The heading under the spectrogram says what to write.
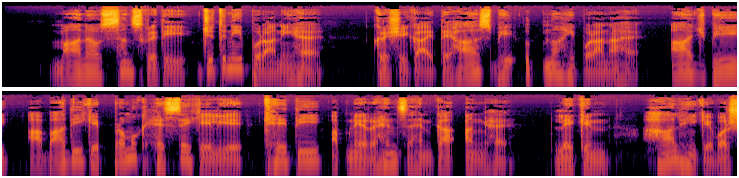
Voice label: Male Hindi VO Sample

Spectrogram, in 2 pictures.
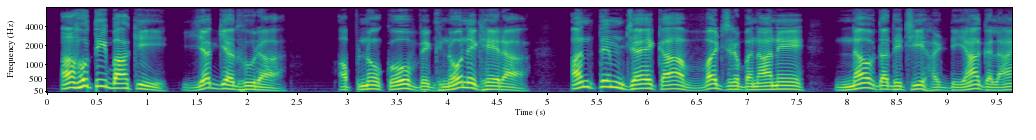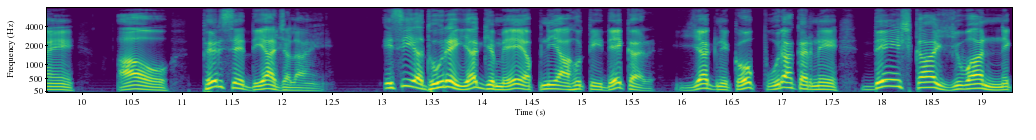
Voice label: Male Hindi VO Sample

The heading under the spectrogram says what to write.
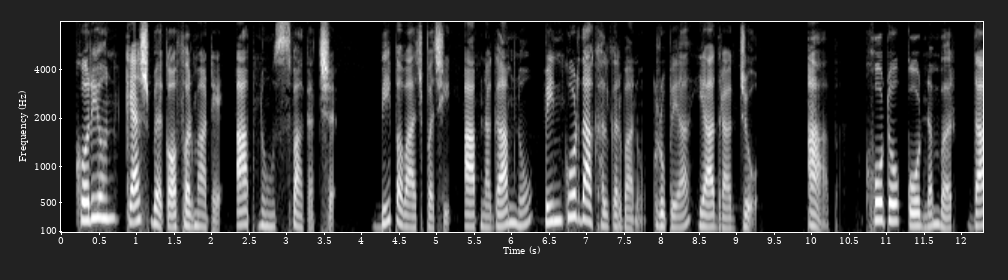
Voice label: Female Gujarati VO

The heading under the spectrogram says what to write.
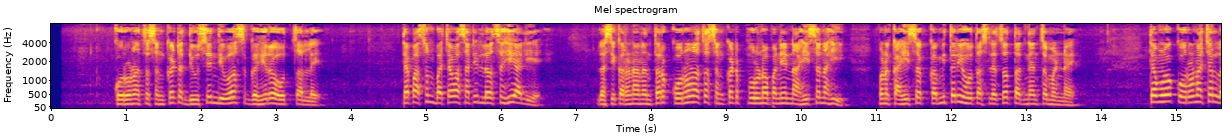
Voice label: Marathi VO

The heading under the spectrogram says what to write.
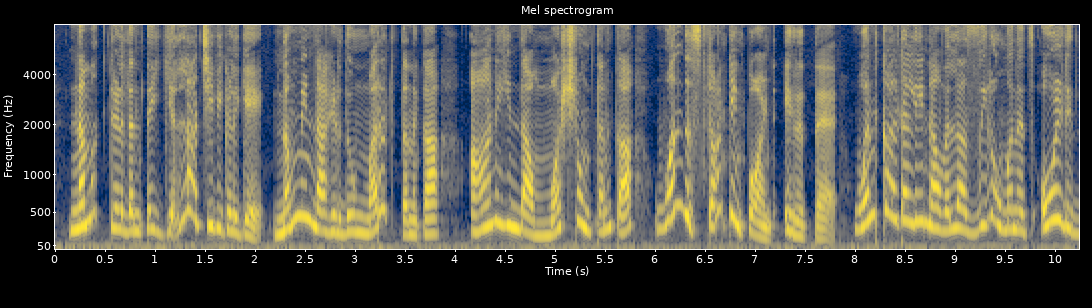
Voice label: Female Kannada VO Sample

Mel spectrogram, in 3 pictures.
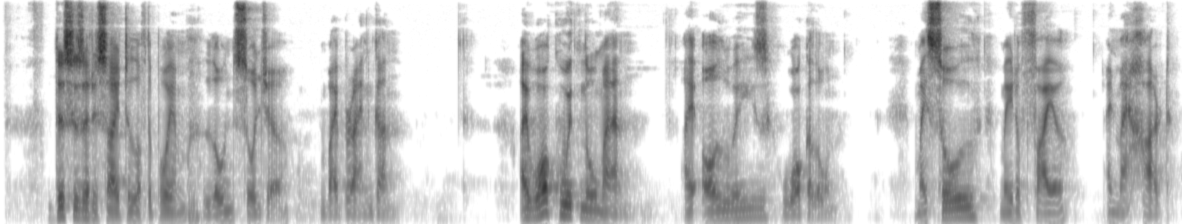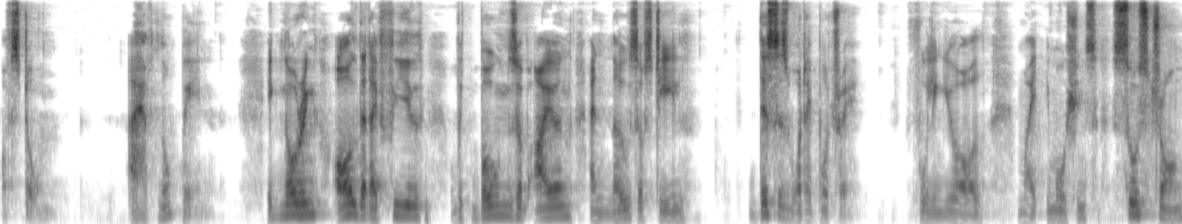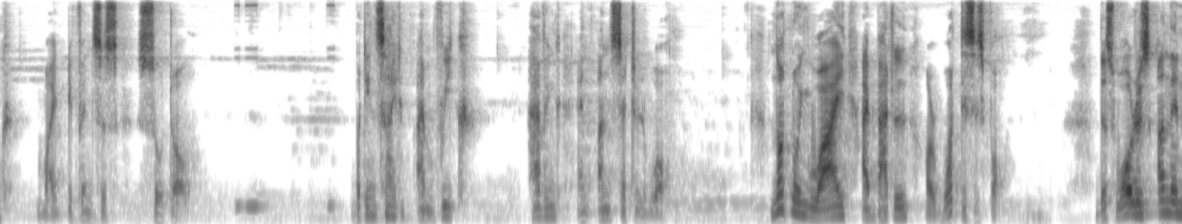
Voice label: Male English VO

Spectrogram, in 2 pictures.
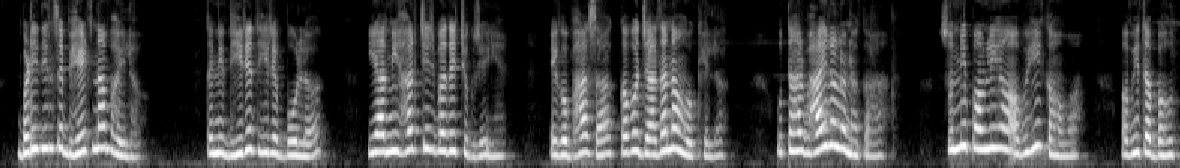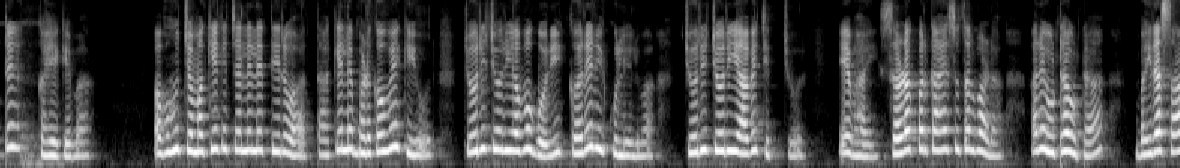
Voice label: Bhojpuri

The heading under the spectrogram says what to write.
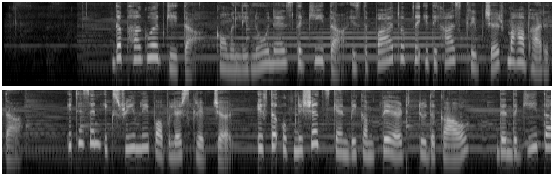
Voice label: Female English VO Narration

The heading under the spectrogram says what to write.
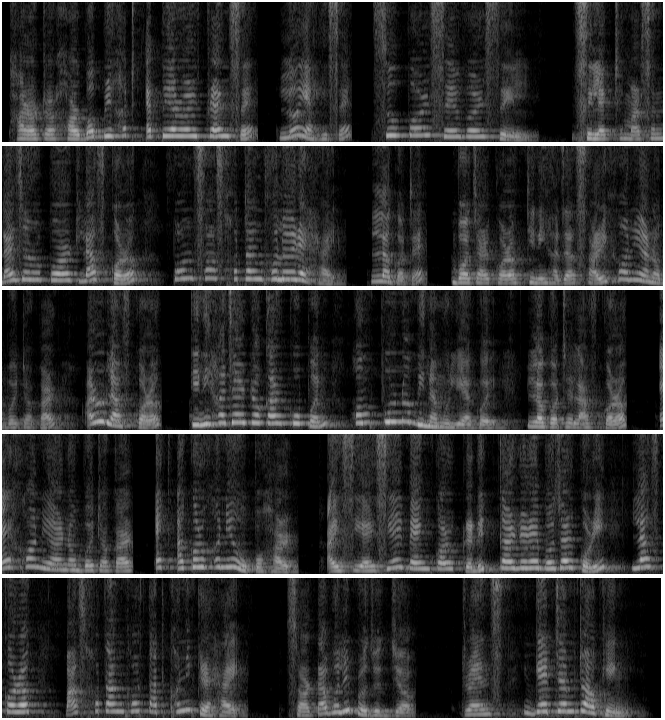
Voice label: Assamese

